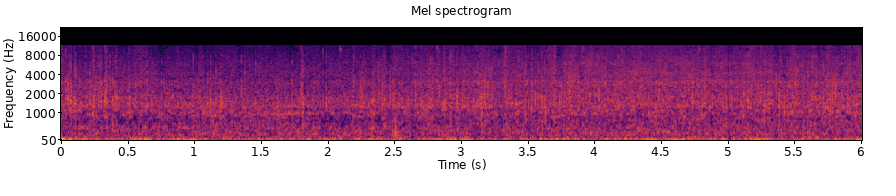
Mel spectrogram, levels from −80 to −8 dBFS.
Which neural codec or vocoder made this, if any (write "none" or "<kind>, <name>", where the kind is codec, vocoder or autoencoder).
none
